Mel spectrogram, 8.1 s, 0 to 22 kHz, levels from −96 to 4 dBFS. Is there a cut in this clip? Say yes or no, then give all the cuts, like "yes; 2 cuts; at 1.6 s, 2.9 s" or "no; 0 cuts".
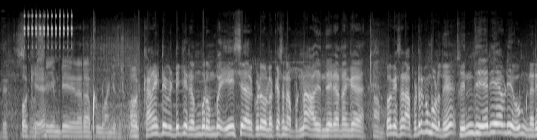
yes; 1 cut; at 2.1 s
